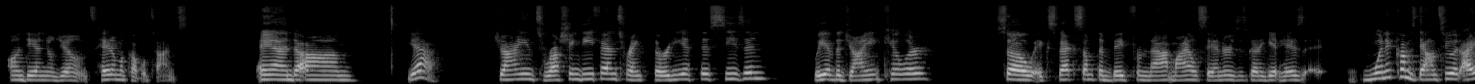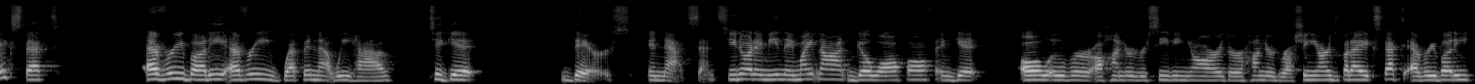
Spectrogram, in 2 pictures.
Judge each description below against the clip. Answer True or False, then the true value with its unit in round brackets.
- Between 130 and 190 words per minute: True (165 wpm)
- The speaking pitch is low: False (210 Hz)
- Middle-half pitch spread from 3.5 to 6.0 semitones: False (3.0 semitones)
